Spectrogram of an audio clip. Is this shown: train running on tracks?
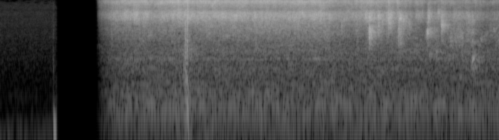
no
